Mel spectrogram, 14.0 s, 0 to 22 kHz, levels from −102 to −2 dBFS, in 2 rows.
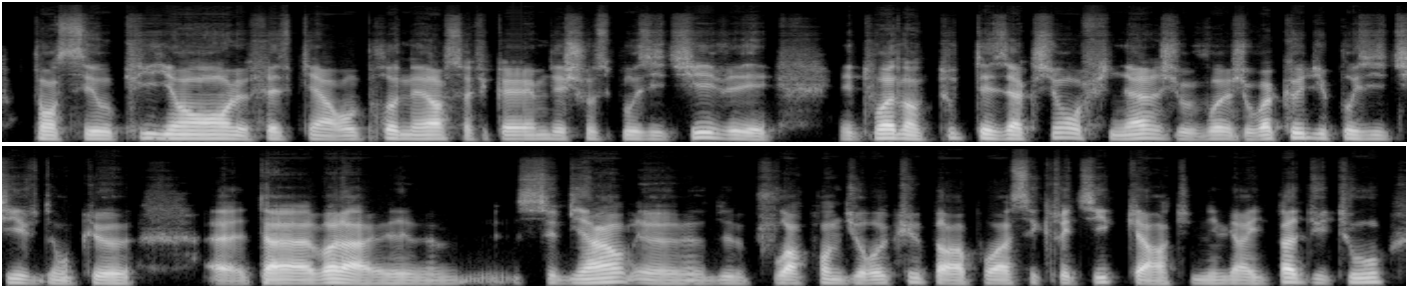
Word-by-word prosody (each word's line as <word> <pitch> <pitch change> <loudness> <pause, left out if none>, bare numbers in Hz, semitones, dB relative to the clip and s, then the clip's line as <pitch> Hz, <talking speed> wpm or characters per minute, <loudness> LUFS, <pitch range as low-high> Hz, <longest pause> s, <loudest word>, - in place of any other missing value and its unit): pensé - - 0
aux 100 -2 +2
clients, 115 -2 +3
le 95 -4 0
fait 100 - -4
qu'il 105 - -5
y - - +3
a - - +3
un - - +1
repreneur. 105 +2 +1
Ça - - -7
fait - - -17
quand 105 - 0
même 105 0 0
des 100 - -2
choses 100 -1 -6
positives, 105 +6 -3
et 95 -5 -1 0.3
et - - -7
toi 120 0 +5
dans 105 -3 +3
toutes 130 +4 -13
tes 115 -4 0
actions 135 -1 0
au - - 0
final, 115 +2 0
je 100 -3 -7
vois 100 +4 -2
je 90 - -7
vois 105 - +3
que 135 - -2
du 120 -2 -4
positif, 105 -3 -5
donc 85 -4 -8
heu 90 -2 +1 0.4
heu, - - 0
tu - - +3
as 95 0 +7
voilà, 105 -4 +7
hem, 85 0 -6 0.3
c'est 105 - -8
bien, 110 +6 +5
heu, 90 -3 -4
de 90 +1 -8
pouvoir 95 +1 0
prendre 100 -3 -3
du 95 - -6
recul. 100 +5 -3
Par - - +3
rapport 85 +3 +1
à 90 - 0
ces - - -9
critiques, 125 0 -6
car 80 0 +3
tu - - -17
ne 95 - -7
les 90 - -5
mérites 85 -3 -3
pas 120 - +6
du 100 -6 -12
tout, 120 +5 -2
100 Hz, 260 wpm, -24 LUFS, 90-110 Hz, 0.4 s, as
